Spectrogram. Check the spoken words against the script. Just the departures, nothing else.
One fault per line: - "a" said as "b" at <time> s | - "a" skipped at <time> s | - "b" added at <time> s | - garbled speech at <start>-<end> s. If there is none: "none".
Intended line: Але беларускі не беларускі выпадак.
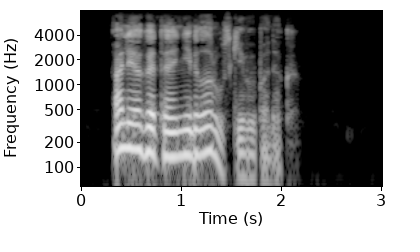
- "беларускі" said as "гэта" at 0.7 s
